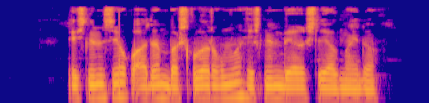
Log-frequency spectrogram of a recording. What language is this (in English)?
Uyghur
